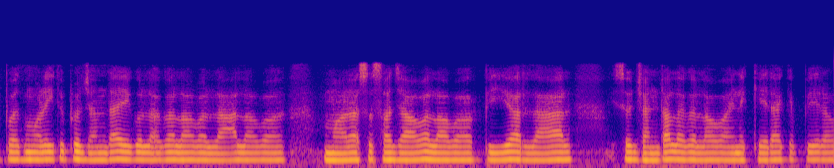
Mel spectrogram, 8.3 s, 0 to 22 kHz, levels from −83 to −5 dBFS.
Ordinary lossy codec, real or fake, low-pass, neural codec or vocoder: none; fake; 5.4 kHz; codec, 24 kHz, 0.5 kbps, DualCodec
